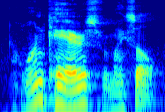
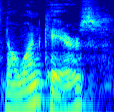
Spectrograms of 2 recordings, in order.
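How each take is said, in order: First: Said in the usual way. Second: Soft, sad, hushed; hushed lament. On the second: Acted. Preacher voicing David's despair, hushed and sad. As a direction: let it fall almost to nothing. Repeats the verse's ending.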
